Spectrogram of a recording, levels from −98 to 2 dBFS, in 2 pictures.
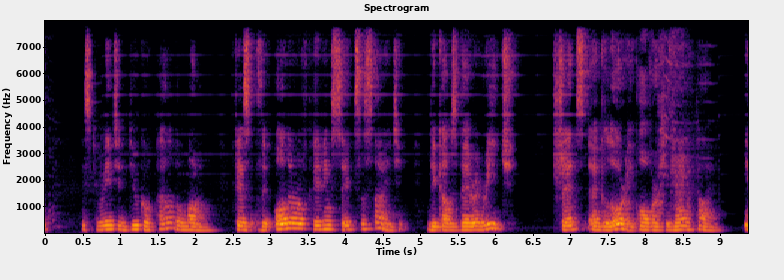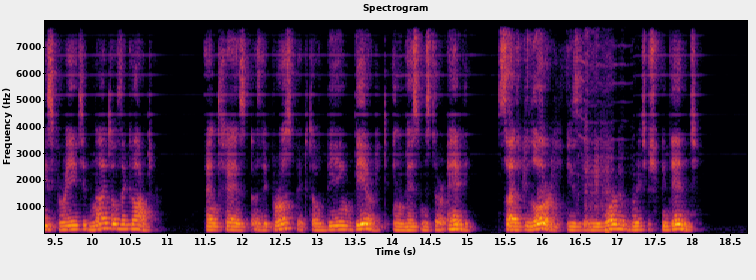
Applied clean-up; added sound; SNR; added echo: neural mask model DeepFilterNet 3.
